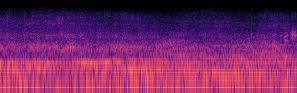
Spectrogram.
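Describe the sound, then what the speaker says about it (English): Trans Am race cars at Mid-Ohio Sports Car Course roar continuously, a loud sustained engine drone with steady harmonic whine holding for several seconds without any speech. "Still, it's Dreese out in front in the early laps here at Mid-Ohio Sports Car Course"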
